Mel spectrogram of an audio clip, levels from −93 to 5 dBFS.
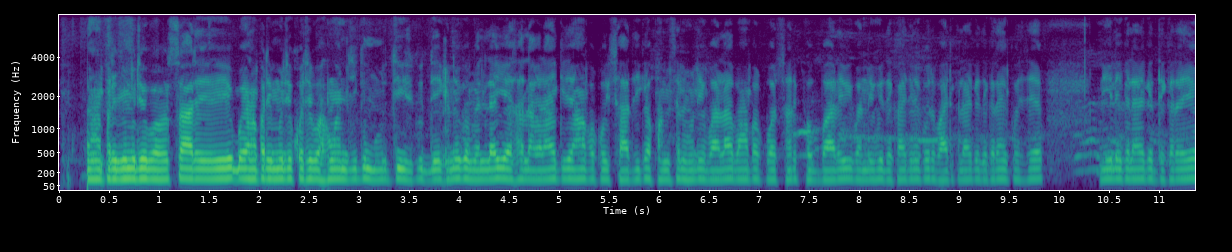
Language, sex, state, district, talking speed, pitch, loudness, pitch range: Hindi, male, Chhattisgarh, Rajnandgaon, 290 wpm, 125 Hz, -27 LUFS, 120-125 Hz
